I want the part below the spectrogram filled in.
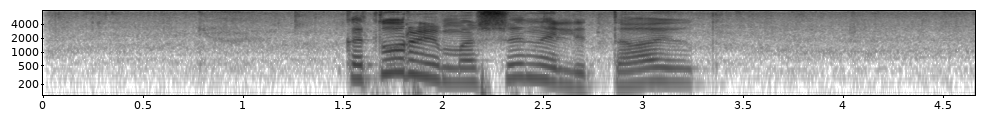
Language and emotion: Russian, sad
